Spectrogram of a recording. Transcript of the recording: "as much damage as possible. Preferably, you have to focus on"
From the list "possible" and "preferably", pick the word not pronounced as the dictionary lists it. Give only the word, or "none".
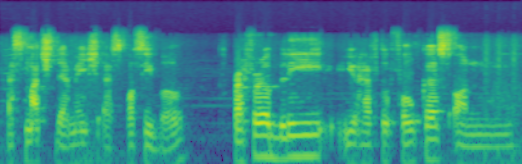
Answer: none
